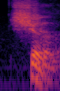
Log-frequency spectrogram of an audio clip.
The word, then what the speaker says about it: Suge: Suge. Suge.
